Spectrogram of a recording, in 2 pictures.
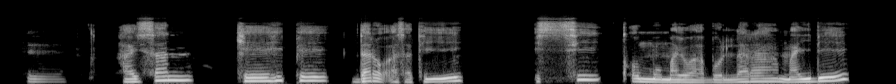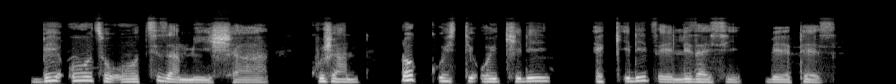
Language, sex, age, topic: Gamo, male, 18-24, government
